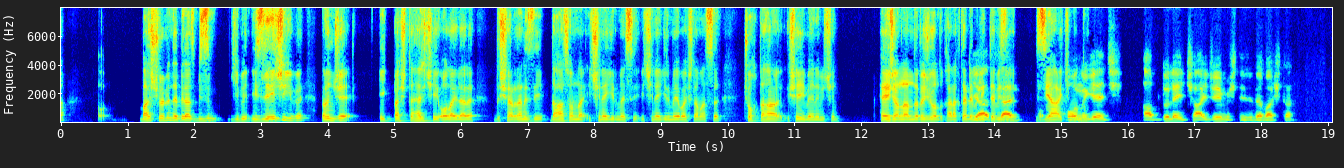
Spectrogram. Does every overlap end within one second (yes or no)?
no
